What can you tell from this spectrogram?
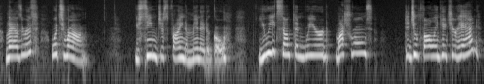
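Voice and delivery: high, urgent worried questions; alarmed questioning. A narrator's reading. Mary runs to her collapsing brother, alarmed. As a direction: question him in rising alarm.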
